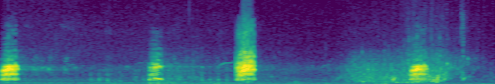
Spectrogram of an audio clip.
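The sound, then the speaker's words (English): A great blue heron gives harsh, croaking squawks: three short, loud rasping calls, then a longer, rougher grating call, with faint wind-like noise underneath and no talking. “That prehistoric-sounding call is from a great blue heron.”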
